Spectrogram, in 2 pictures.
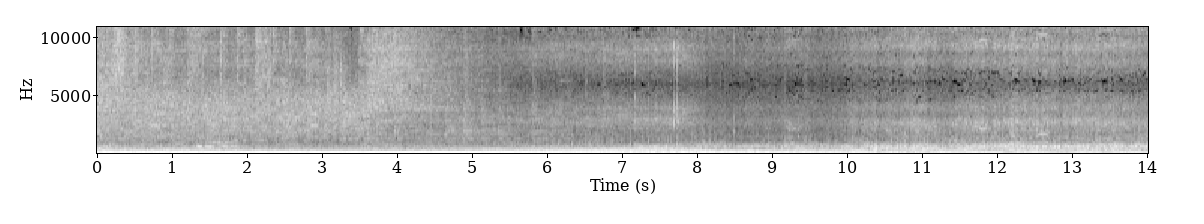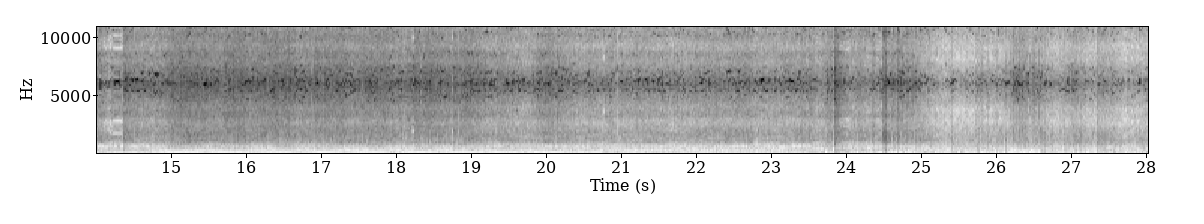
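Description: Propeller aircraft engine droning steadily inside the cabin, a low hum with overtones. About eight seconds in the drone drops and starts to waver, and near the end it gives way to a rush of wind.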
